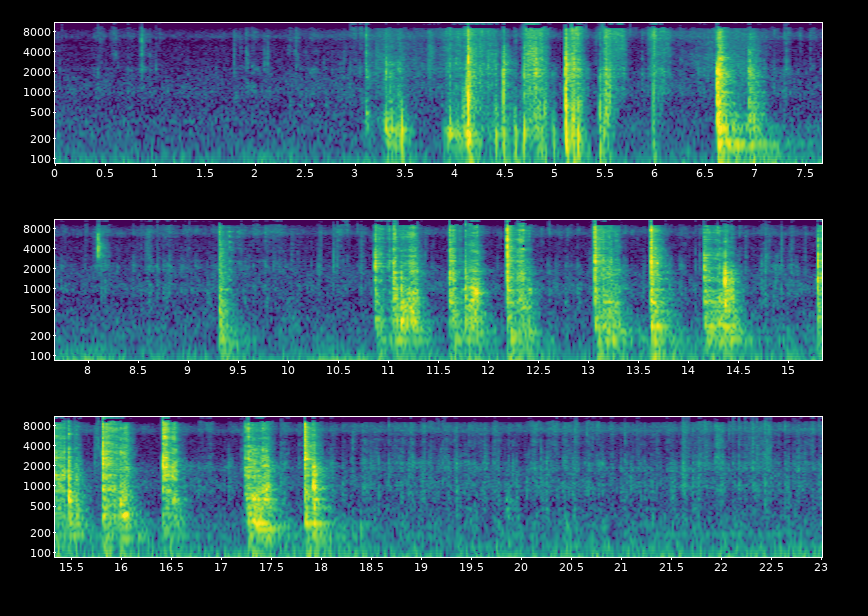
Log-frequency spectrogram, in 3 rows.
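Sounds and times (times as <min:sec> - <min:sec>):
utensil scraping noodles in a pan: 0:08.2 - 0:18.6.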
